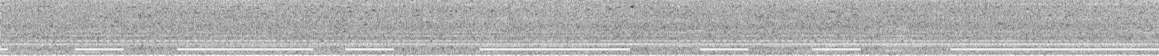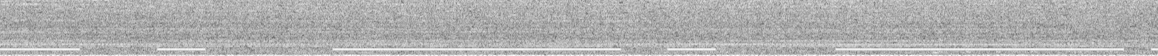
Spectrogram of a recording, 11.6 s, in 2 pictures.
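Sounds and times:
helicopter in flight: 0.0 - 11.5.

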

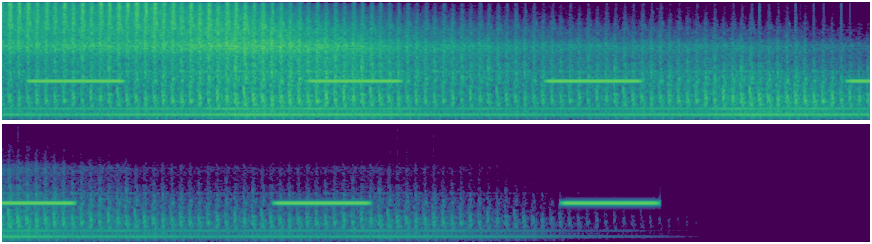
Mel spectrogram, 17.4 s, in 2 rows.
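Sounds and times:
helicopter: 0.0 - 14.4.

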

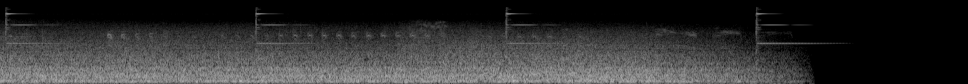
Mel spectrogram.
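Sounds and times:
seagulls calling: 0.0 - 7.6
waves crashing in the surf: 0.0 - 7.6.

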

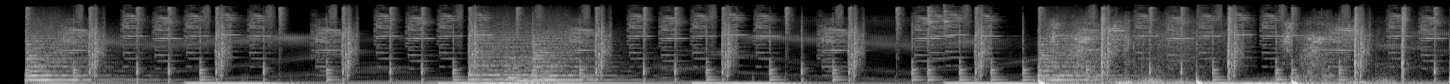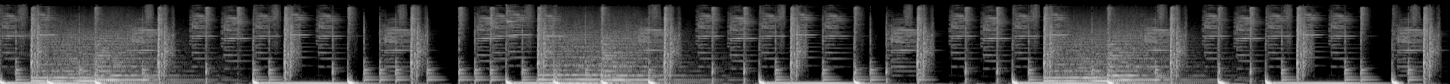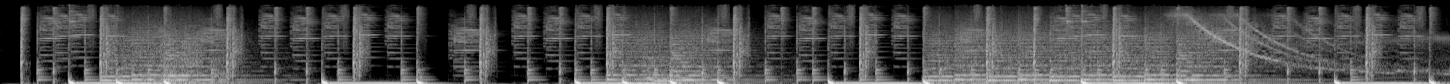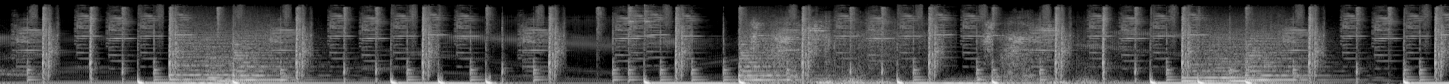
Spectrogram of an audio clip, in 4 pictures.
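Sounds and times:
music beat: 0.3 - 57.9.

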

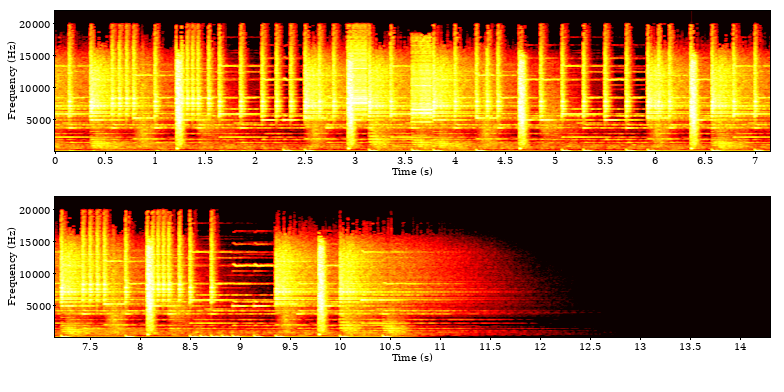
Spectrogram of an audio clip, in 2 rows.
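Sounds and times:
quick trap beat: 0.0 - 11.0.

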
